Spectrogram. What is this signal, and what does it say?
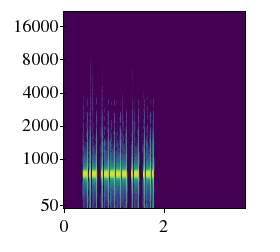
Morse code, heard as a keyed tone, about 40 wpm, 700 Hz. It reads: K1AR
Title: Easy Call Signs Repeated 3x - 40wpm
